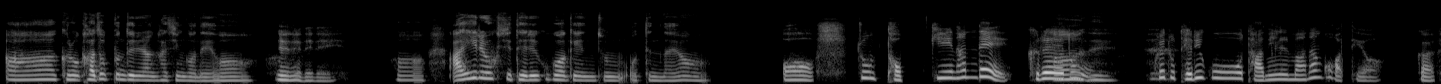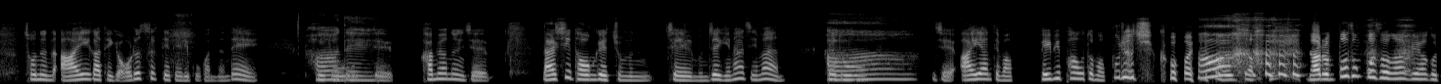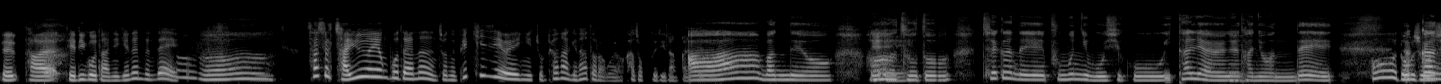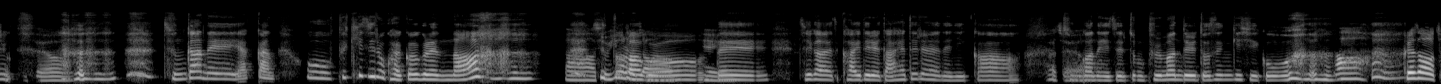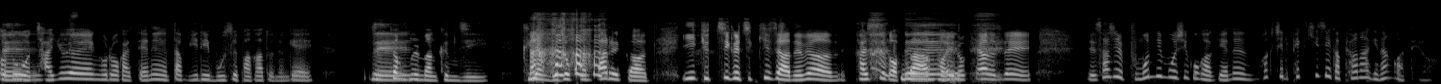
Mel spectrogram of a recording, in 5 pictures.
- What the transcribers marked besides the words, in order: gasp; sniff; other background noise; tapping; laughing while speaking: "뿌려 주고 막 이러면서"; laugh; laugh; laugh; laugh; sniff; laugh; laughing while speaking: "막"
- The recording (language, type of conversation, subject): Korean, unstructured, 어린 시절에 가장 기억에 남는 가족 여행은 무엇이었나요?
